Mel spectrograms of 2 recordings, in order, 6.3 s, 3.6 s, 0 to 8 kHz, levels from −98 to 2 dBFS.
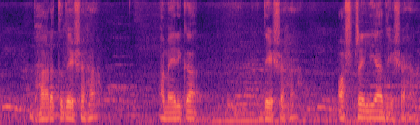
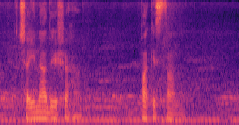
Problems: constant background noise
